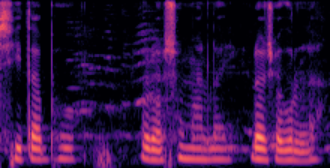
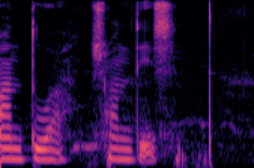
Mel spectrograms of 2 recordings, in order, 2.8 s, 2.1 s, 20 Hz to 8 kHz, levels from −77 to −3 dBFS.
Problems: none marked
